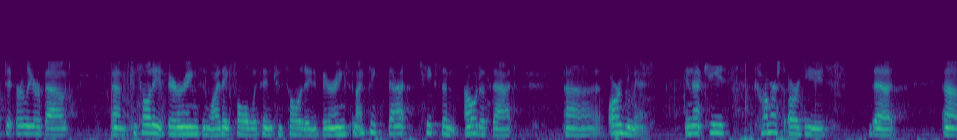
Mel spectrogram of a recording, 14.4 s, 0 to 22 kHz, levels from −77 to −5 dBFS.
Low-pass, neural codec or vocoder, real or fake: 3.6 kHz; codec, 24 kHz, 6 kbps, HILCodec; fake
